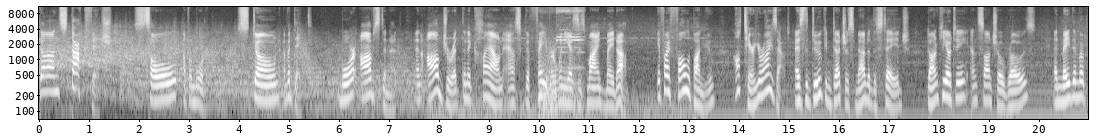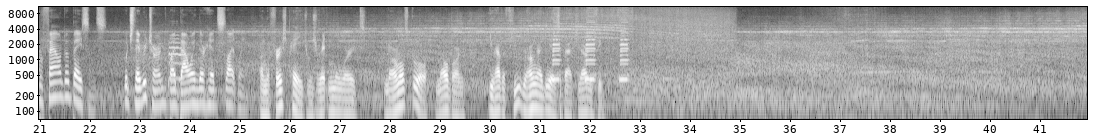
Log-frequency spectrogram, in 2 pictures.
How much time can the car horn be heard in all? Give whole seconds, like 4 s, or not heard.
4 s.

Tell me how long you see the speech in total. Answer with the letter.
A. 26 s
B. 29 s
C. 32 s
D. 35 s
C.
